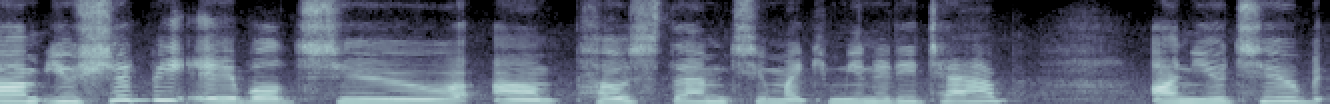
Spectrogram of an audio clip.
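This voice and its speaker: Speaking at a very slow pace with a Wyoming accent, a woman has a fairly high pitch, a bright, sharp tone and lively intonation. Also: very clean recording, silent background. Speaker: crochet livestreamer. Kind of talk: casual livestream chat while crocheting. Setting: live stream. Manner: casual, frequent filler words.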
